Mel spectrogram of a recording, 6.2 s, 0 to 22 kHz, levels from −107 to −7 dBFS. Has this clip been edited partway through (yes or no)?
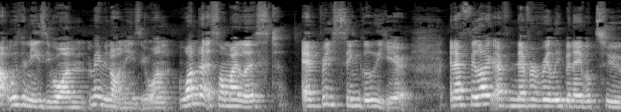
no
